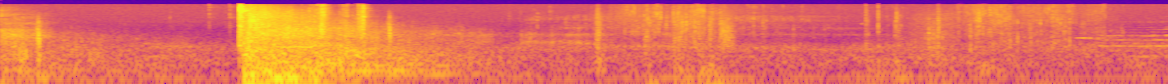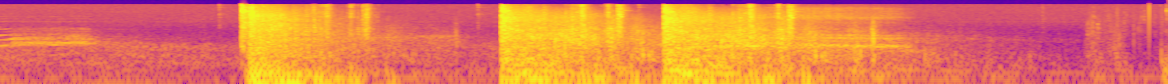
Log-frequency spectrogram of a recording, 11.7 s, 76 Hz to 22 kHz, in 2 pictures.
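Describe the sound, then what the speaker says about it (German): Several loud bursts of rapid gunfire in the video game 7 Days to Die, close and harsh, come in separate volleys with quieter ambient rumble between them. "wie viel Schuss muss man denn in den reinballern,"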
